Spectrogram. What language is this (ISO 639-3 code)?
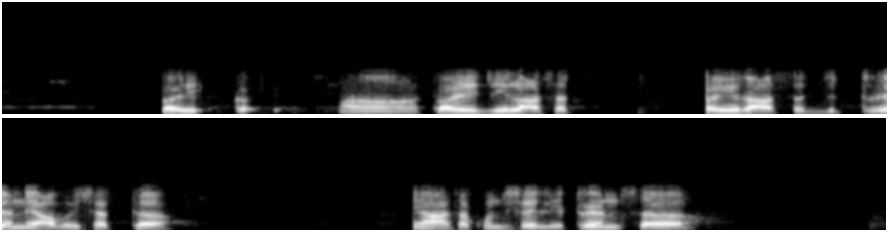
mai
